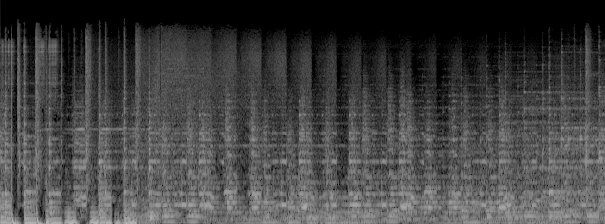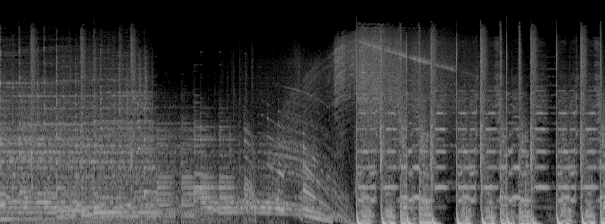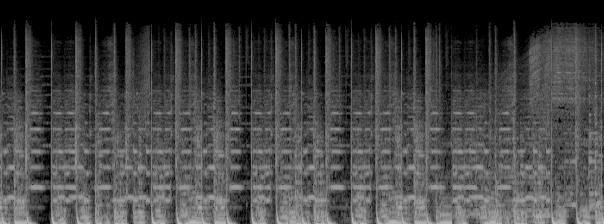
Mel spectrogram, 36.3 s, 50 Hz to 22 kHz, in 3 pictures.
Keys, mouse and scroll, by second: 0.0 ctrl+click, 0.1 alt+scroll down 1, 0.3 space, 1.9-2.5 alt+scroll up 1, 3.6 ctrl+z, 4.1 alt+scroll down 1, 4.3 space, 5.4 alt+scroll up 1, 5.5 space, 7.4 space, 8.9 ctrl+z, 9.9 space, 11.0 space, 12.4 ctrl+click, 12.6 alt+scroll down 1, 13.0-13.6 alt+scroll up 1, 13.7 ctrl+z, 14.8 space, 16.3 space, 17.8 alt+scroll down 1, 18.0 space, 18.6-19.5 alt+scroll up 1, 19.5 shift+x, 20.3 ctrl+shift+click, 21.9 alt+click, 22.4 ctrl+click, 22.6 alt+scroll down 1, 22.8 space, 23.8-24.4 alt+scroll up 1, 24.9 space, 25.5 ctrl+click, 26.1 space, 27.3 space, 28.6 space, 29.7 double click, 29.9 space, 30.0 space, 30.4 ctrl+z, 32.1 space, 33.6 space, 34.1 ctrl+click, 36.0-36.2 alt+scroll up 1.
